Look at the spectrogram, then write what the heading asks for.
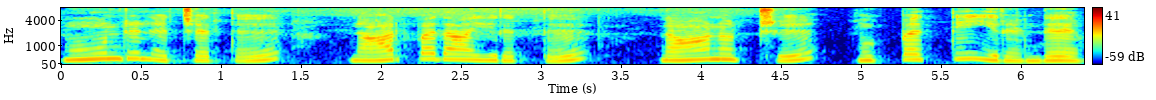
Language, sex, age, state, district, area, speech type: Tamil, female, 30-45, Tamil Nadu, Pudukkottai, rural, spontaneous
